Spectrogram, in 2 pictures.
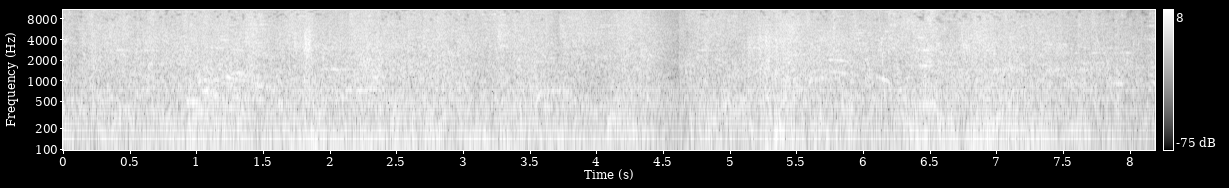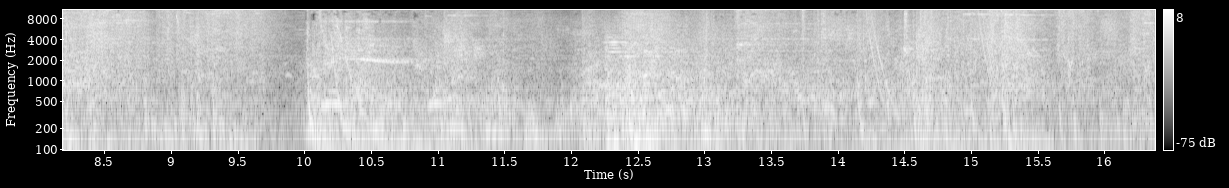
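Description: Game spell effects blast, crackle and whoosh in a busy fight.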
